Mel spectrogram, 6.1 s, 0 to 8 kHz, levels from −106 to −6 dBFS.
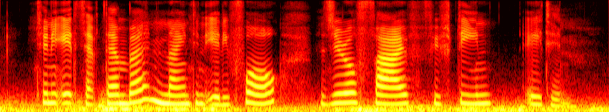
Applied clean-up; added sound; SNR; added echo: none; Thunder; 3 dB; none.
